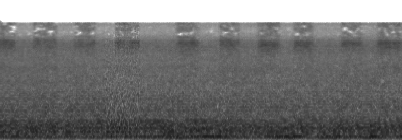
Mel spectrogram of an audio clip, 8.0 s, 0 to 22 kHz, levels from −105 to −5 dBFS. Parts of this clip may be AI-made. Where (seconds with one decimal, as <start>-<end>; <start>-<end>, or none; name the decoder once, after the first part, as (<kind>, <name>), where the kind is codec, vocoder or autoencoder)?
0.0-2.1 (vocoder, Vocos); 2.8-8.0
